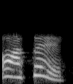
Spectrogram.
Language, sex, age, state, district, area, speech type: Assamese, female, 18-30, Assam, Morigaon, rural, conversation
